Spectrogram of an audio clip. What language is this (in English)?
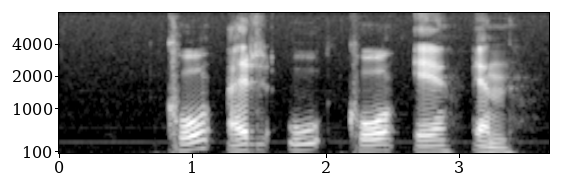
Norwegian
